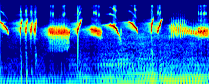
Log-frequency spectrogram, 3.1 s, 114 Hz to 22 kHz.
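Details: Caged long-tailed shrike kept as a pet, hand-raised, trained with mp3 song recordings and fed insects morning and evening; loud varied phrases of harsh buzzy notes, sharp descending whistles and scratchy rattles in quick succession.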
